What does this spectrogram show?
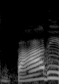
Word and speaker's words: body: so first of all pronunciation body a lot of you say buddy and it's not it sounds sort of like bodhi which is british okay but it's body and american height of the body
